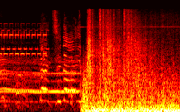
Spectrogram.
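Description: A loud blast roars and rumbles on.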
